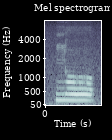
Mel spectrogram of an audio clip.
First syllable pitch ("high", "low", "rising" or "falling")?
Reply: low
